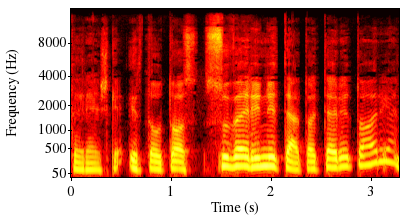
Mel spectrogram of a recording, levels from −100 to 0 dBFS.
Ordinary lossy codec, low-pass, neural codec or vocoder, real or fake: AAC, 48 kbps; 14.4 kHz; none; real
